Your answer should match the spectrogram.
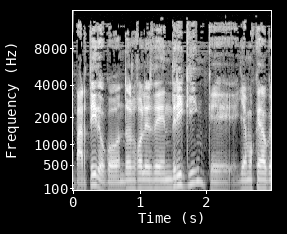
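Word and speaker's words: Endrick: La pronunciación es como con acento en la E. – Endriki.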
